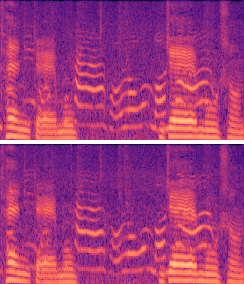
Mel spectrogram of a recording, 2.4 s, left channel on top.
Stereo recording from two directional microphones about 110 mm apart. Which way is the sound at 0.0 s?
30° left (ahead or behind).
